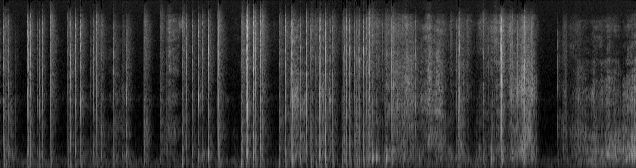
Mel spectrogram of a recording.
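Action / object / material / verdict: tap / cardboard tissue box / cardboard / none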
